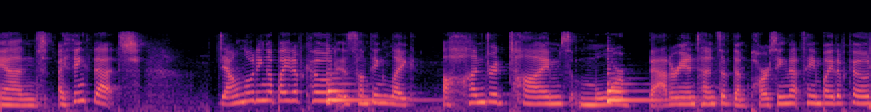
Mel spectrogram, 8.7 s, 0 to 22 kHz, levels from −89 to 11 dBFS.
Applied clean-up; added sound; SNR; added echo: none; Bowed string instrument; -1 dB; none.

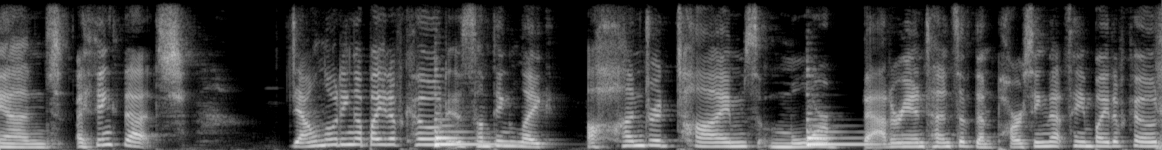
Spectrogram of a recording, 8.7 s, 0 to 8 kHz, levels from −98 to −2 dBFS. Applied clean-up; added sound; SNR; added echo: classical method log-MMSE.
